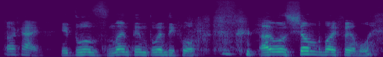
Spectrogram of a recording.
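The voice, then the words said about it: Put-on Russian-ish Eastern European accent. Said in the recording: “I don't know if this is a Russian accent... Sort of Eastern European. Northern European accent... This is a 1920s elephant accent... This is film noir.”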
